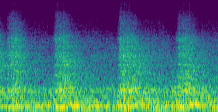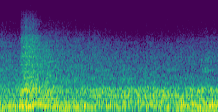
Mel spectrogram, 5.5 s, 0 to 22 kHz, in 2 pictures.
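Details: 1979 Chevrolet Camaro 305 V8, barn find, running with the factory exhaust removed: raw, loud open bark with several sharp throttle blips and no muffling, sounding like a derby car; missing exhaust.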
